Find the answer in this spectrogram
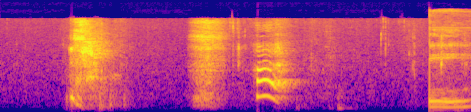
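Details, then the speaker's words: Two quick sharp sneezes in a row, then a voiced exclamation and other sound cut in; a girl sneezing repeatedly while talking, hashtags mention allergies and sinuses. "last week it was yawning and now it's sneezing my body"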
